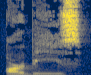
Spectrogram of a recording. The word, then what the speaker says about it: Arby's: you realize that um Arby's is pronounced like Arby's which is the initials of roast beef I was today years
